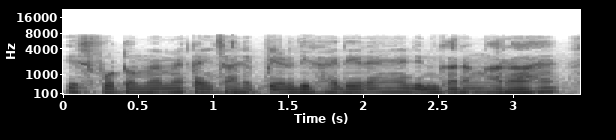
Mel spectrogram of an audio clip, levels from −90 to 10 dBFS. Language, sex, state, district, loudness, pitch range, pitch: Hindi, male, Uttar Pradesh, Shamli, -16 LUFS, 120-125 Hz, 120 Hz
